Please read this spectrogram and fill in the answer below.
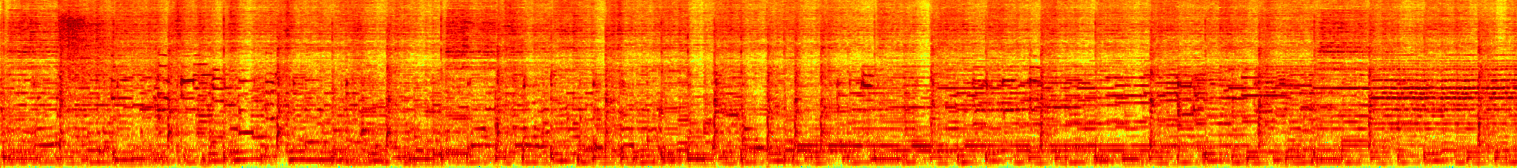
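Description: Live band jamming: electric guitars playing over drums and hand-played congas, with a steady beat throughout.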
